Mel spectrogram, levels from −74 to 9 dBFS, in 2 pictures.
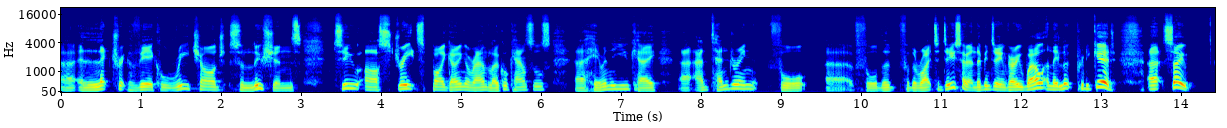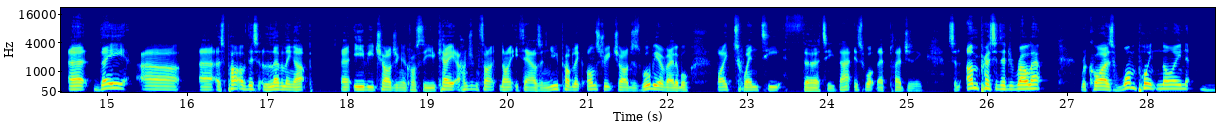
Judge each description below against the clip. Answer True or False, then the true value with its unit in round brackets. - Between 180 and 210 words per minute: False (170 wpm)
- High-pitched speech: False (135 Hz)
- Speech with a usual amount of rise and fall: False (5.7 semitones)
